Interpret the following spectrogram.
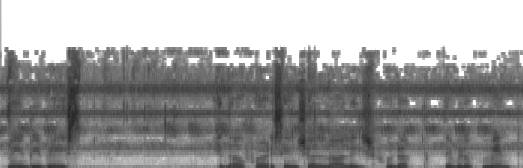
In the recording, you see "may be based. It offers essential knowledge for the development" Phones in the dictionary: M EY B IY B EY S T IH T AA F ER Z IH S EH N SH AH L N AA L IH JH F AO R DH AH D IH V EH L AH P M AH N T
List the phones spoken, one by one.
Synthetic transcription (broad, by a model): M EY B IY B EY S T IH T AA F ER IH S EH N SH AH L N AA L IH JH F AO R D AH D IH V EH L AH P M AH N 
